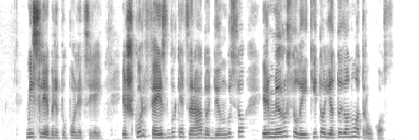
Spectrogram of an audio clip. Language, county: Lithuanian, Vilnius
